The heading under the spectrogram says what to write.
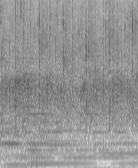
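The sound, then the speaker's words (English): A church audience claps together in a steady, sustained burst of applause as a hand clap of praise, fairly loud, with a held tonal hum of music or organ underneath. “Come on and give him a hand clap of praise.”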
